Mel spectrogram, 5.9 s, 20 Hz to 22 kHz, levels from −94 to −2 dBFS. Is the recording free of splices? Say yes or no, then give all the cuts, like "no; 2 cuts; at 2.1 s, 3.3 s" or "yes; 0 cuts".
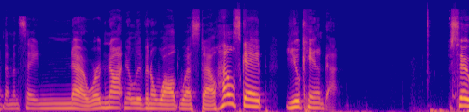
no; 3 cuts; at 1.5 s, 3.5 s, 4.1 s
